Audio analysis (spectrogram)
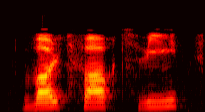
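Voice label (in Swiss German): "wallfahrtswi", alsace Haut-Rhin; vin; vin de pélerinage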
